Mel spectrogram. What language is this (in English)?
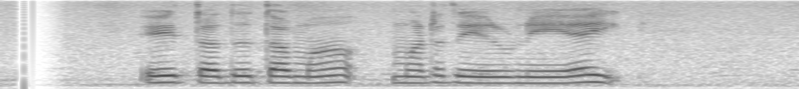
Sinhala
